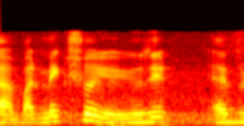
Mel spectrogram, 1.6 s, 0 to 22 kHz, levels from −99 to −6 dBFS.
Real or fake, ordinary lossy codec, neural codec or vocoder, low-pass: real; none; none; none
